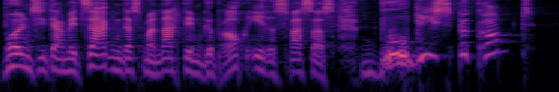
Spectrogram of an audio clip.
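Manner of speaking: loud, high, outraged interrogation; exploding. A narrator's reading. Aunt outraged at the product name, exploding. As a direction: let loose in loud indignation. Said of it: "brach sie los".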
